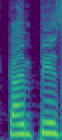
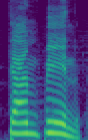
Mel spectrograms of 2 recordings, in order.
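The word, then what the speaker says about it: campaign: आई जी एन तो इसे पढ़ेंगे दोस्तों कैंपेन कैंपेज नहीं पढ़िएगा दोस्तों इसे क्या पढ़ेंगे कैंपेन सी ए एम तो सी ए एम को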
